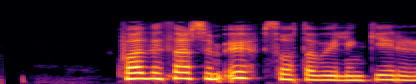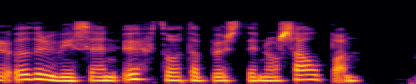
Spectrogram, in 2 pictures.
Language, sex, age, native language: Icelandic, female, 30-39, Icelandic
